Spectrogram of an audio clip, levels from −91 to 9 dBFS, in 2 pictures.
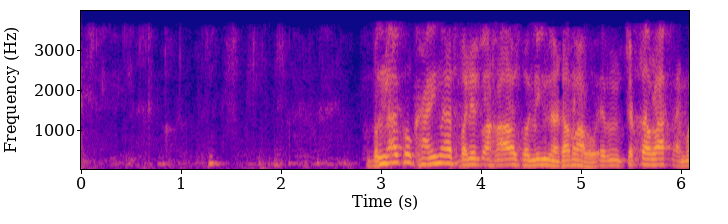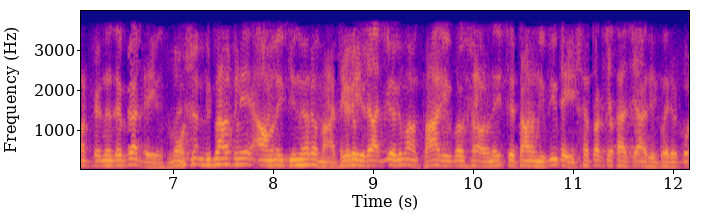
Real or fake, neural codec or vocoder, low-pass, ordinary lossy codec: fake; codec, 24 kHz, 1.5 kbps, HILCodec; 3.6 kHz; AAC, 24 kbps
